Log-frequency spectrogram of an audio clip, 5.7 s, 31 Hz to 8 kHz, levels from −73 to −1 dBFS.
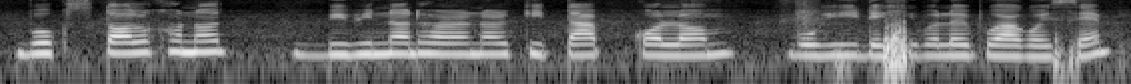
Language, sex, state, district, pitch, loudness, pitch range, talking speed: Assamese, female, Assam, Kamrup Metropolitan, 225 Hz, -18 LUFS, 210-235 Hz, 105 wpm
